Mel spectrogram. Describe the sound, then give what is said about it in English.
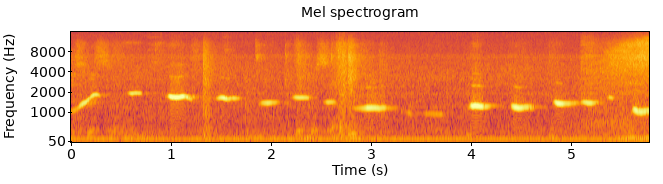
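A person whistles a tune in a long run of clear, sustained notes of mid-high pitch with short gaps between them. A steady low drone runs underneath throughout. “Okay, I'll just sit here and whistle.”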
